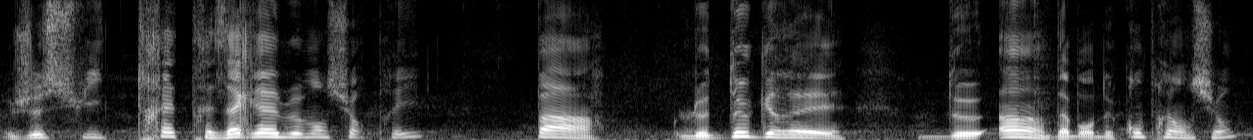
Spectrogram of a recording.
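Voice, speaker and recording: A man speaking off the cuff as an entrepreneur at a public debate, emphatic and colloquial, with halting phrasing. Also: a little high, big pitch swings, a little mellow. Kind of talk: spontaneous speech at a public debate.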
